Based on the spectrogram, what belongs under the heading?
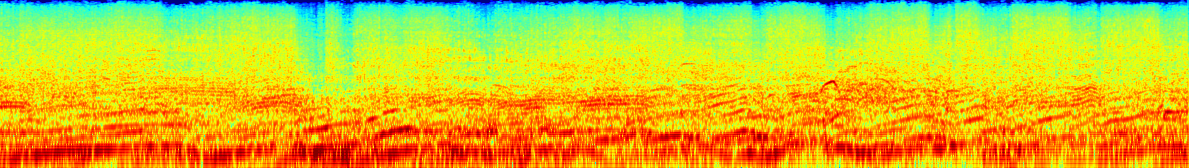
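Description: Several demolition derby cars' engines running and revving at once, many pitches rising and falling over each other, with some tyre skidding in the dirt.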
